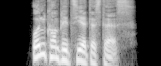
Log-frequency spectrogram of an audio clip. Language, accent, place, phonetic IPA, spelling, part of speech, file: German, Germany, Berlin, [ˈʊnkɔmplit͡siːɐ̯təstəs], unkompliziertestes, adjective, De-unkompliziertestes.ogg
- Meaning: strong/mixed nominative/accusative neuter singular superlative degree of unkompliziert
